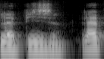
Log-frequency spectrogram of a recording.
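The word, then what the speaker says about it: Lapize: Alors seul, Adrien, tu me redis pour la prononciation si il faut me reprendre, de Octave Lapide, Je pense Lapise. Ouais, un peu français de l'époque.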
